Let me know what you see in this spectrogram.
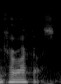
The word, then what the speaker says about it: Caracas: Introduce Manny, a young Venezuelan musician passionate about Afro-Venezuelan music in a poor neighborhood in Caracas. Did I say that right? – Yeah, pretty good. – In Caracas.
